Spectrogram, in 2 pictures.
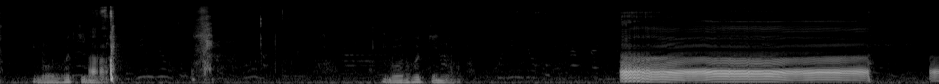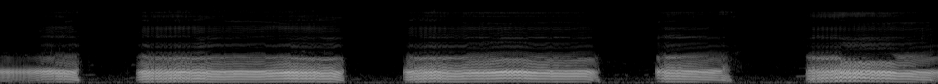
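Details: Toy Poodle El nagging Happy Hannah for the ball: faint knocks and small noises at first, then a run of six wavering, moaning growl-whines, each about one to two seconds, coming in quick succession.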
